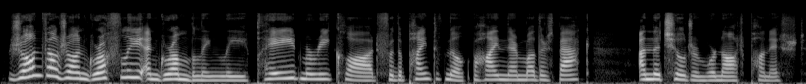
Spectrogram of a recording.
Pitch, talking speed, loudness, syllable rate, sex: 230 Hz, 170 wpm, -18 LUFS, 4.8 syllables/s, female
